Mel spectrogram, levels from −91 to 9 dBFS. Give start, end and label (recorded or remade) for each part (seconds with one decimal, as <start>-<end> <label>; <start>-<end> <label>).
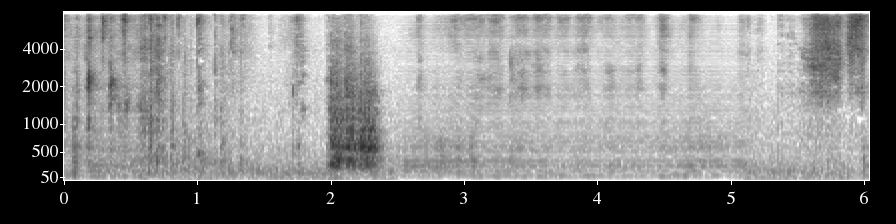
0.0-0.6 remade; 0.6-2.5 recorded; 2.5-5.1 remade; 5.1-6.0 recorded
